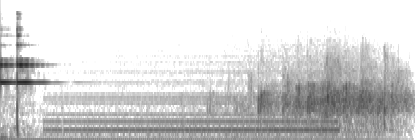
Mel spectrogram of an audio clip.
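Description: A rapid high ringing, about five strikes a second, stops in the first half second. It leaves a steady low electrical hum from the sound system. About two and a half seconds in, a rough, crackly noise rises and then fades as the audio ends.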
